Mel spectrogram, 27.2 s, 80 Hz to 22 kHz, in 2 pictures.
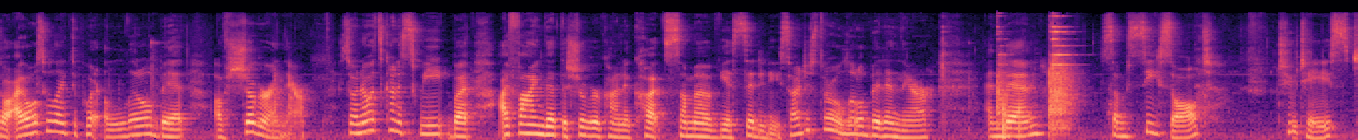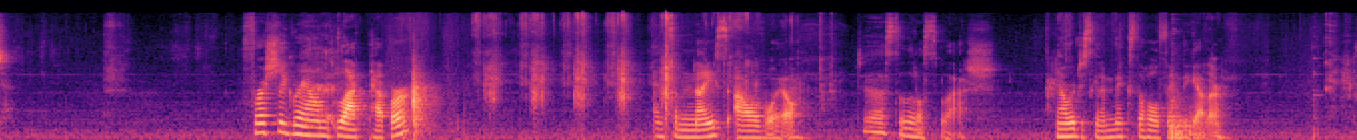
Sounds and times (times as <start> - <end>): Speech: 0.0 - 12.2, 12.8 - 13.7, 16.0 - 17.7, 20.1 - 21.6, 22.2 - 25.9.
